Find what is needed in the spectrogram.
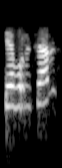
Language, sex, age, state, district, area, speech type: Bengali, female, 60+, West Bengal, Purba Medinipur, rural, conversation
